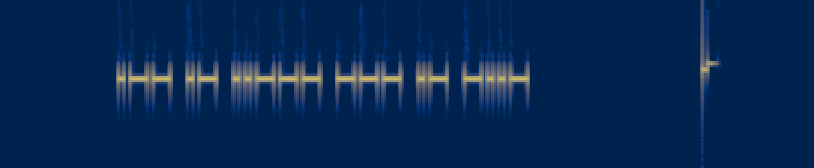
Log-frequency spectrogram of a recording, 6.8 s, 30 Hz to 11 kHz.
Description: Morse code, heard as a keyed tone, about 25 wpm, 700 Hz. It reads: WA2OAX
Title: USA Call Signs - 6 Characters - 3x Character Spacing - 25wpm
